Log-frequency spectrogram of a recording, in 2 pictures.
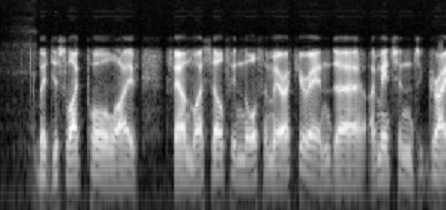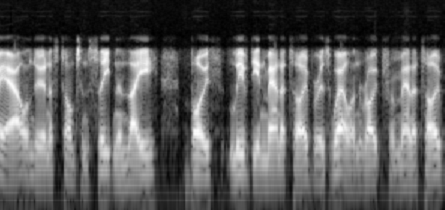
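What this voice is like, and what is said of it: Australian accent. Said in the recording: “You may be able to tell from my accent that I'm not a Canadian. In fact, I'm from Australia.”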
